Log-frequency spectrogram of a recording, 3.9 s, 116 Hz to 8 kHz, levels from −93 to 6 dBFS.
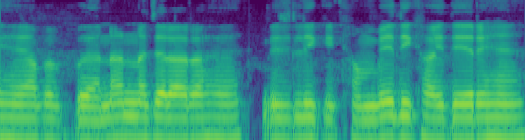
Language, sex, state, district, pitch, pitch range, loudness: Hindi, male, Maharashtra, Chandrapur, 115 Hz, 115-120 Hz, -16 LUFS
